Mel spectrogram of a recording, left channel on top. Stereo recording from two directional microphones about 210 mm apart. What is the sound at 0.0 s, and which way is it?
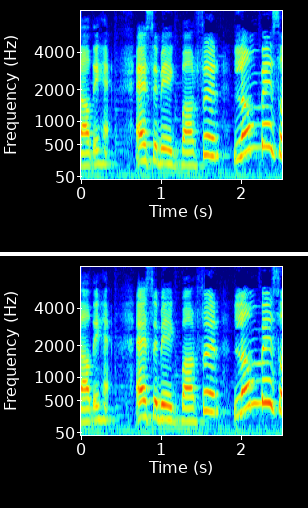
A woman's voice, 20° left (ahead or behind).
